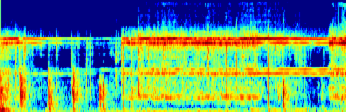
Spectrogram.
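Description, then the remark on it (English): A telephone bell rings steadily and fairly loud, continuing for several seconds, after a few dull thumps and knocks as a door is unlocked on arriving home. “Knew that phone would be ringing.”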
